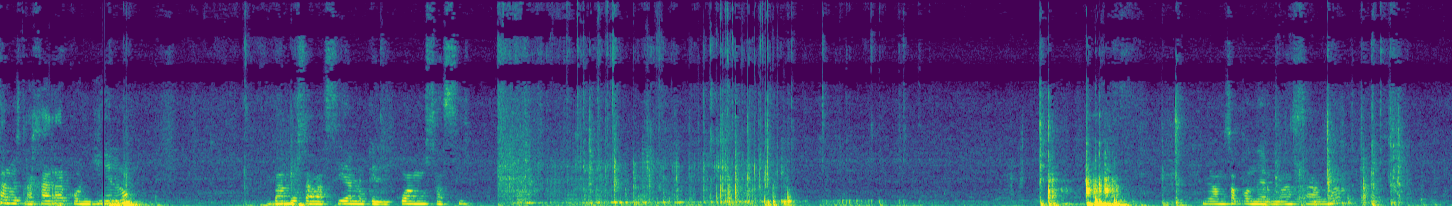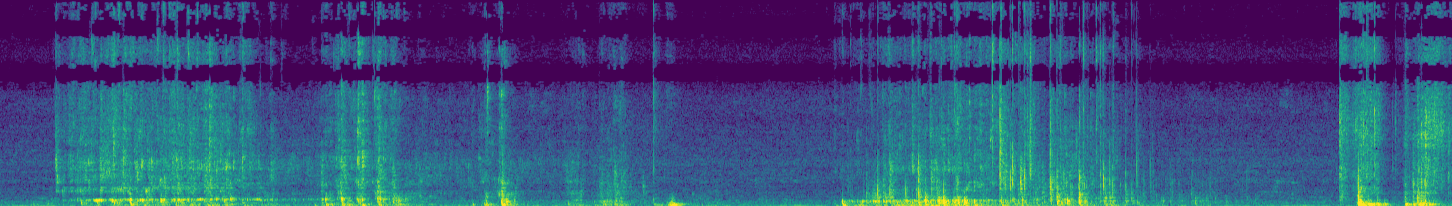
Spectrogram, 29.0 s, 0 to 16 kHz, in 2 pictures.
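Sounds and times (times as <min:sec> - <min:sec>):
water pouring into a pitcher: 0:05.0 - 0:09.1, 0:15.0 - 0:19.8, 0:22.9 - 0:26.8.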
